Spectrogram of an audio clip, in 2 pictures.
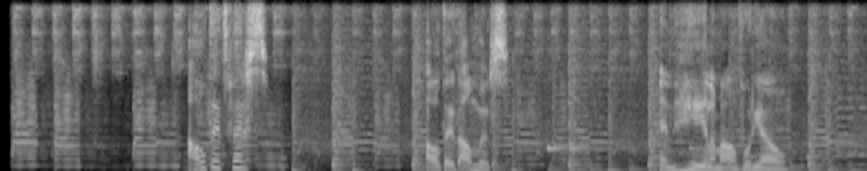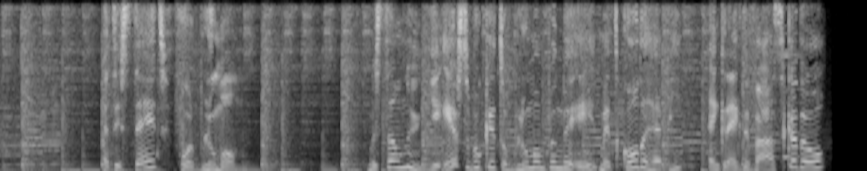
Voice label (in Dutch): VL commercial; Bloomon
